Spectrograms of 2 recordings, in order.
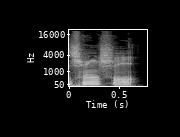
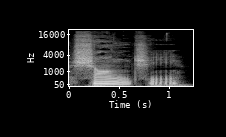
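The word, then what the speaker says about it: Shang-Chi: to bring it to change she sorry Shang Chi um which they make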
